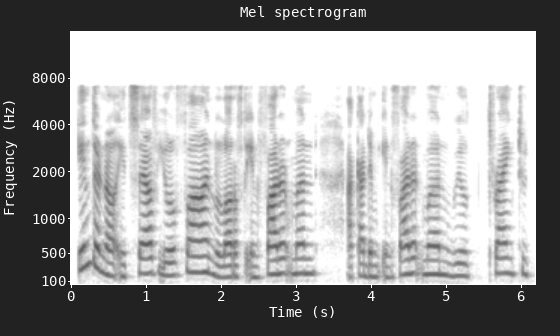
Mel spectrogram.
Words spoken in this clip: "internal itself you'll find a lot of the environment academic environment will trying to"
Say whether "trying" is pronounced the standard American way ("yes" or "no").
yes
